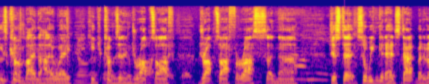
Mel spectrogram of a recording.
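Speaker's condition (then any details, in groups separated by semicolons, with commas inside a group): No condition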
